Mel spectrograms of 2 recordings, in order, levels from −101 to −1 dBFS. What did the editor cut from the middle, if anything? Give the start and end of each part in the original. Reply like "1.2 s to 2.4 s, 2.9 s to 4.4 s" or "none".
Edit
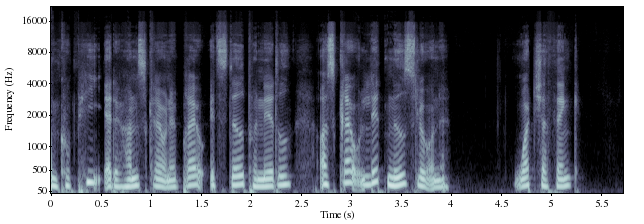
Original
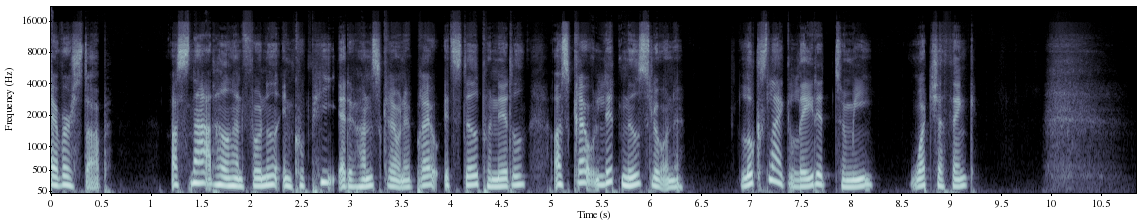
6.9 s to 8.5 s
